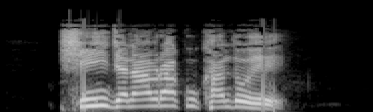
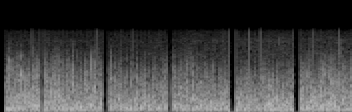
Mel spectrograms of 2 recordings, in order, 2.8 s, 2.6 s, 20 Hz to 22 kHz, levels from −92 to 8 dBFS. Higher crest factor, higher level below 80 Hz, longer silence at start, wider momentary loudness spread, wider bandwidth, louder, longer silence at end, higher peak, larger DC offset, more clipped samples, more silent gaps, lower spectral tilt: about the same, 14 dB vs 14 dB; second, -52 dBFS vs -44 dBFS; first, 0.45 s vs 0.05 s; first, 9 LU vs 2 LU; first, 11 kHz vs 7.4 kHz; first, -12 LUFS vs -25 LUFS; first, 0.7 s vs 0 s; first, 0 dBFS vs -10 dBFS; neither; neither; neither; second, -2.5 dB/octave vs -9.5 dB/octave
